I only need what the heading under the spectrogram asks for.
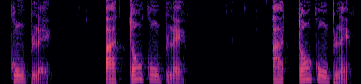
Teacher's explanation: Temps, and then complet, okay, here a T at the end will open it, the sound of the E, so E, okay, ple, complet, complet, and then OM is nasal here, just because you get your P after that, so it's on, complet, à temps complet, à temps complet.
